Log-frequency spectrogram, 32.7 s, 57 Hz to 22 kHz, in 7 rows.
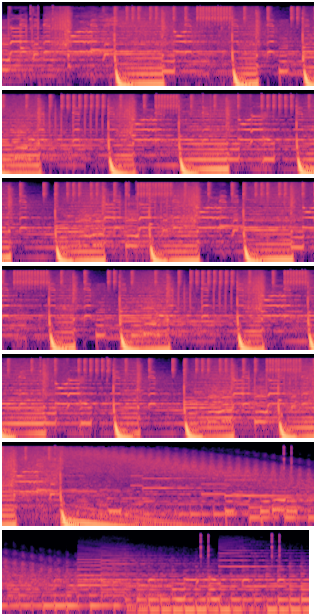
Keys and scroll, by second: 1.6 Return, 6.2 Return.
